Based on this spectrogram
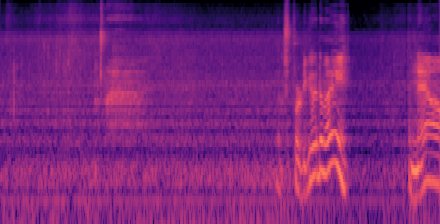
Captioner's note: sigh of relief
